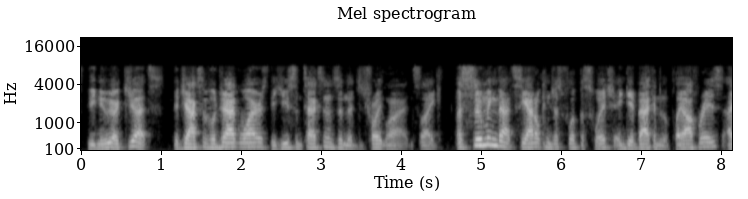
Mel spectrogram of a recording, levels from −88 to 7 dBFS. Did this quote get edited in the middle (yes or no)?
yes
